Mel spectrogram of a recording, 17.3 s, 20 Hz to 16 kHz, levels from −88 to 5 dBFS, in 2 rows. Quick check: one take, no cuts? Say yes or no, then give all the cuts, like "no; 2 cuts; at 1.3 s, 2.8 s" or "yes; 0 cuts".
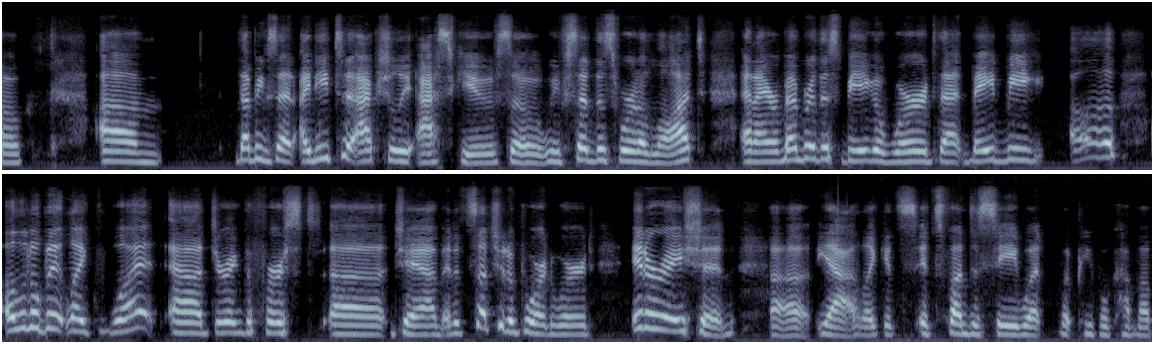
no; 1 cut; at 14.4 s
